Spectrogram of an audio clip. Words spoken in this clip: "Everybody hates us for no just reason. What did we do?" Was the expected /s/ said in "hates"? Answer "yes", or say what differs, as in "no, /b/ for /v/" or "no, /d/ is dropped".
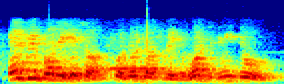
no, /s/ is dropped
